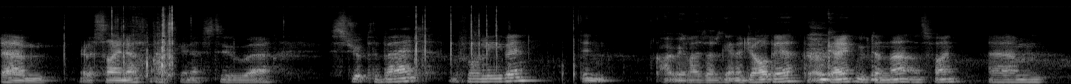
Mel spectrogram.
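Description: Over noticeable background noise, a man with a fairly low pitch and ordinary pitch variation speaks with long, frequent pauses. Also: moderate pace. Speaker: travel vlogger. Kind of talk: casual vlog chat. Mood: wry, mildly complaining. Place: home room. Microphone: phone near.

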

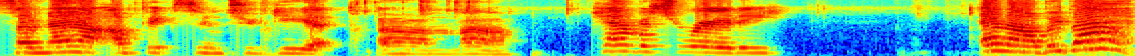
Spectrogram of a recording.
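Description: A raised, projected voice with a Southern US accent, very slow pace, very wide pitch swings and long, frequent pauses. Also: woman, high pitch for a woman. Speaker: craft YouTuber. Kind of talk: casual craft tutorial. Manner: chatty, informal.

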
